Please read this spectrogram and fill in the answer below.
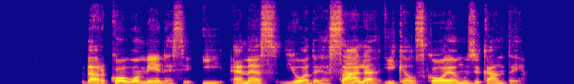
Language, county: Lithuanian, Kaunas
